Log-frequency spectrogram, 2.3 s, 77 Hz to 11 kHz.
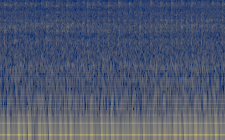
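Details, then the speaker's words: BMW R 1200 R motorcycle twin idling with a busy metallic clatter over its lumpy beat, unchanged by clutch in or out; timing chain tensioner found not working and its piston loose. "сцепление выжимаем отпускаем никто не меняется будем разбираться грешу на натяжитель цепи грм"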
